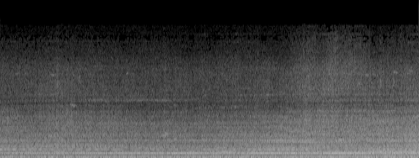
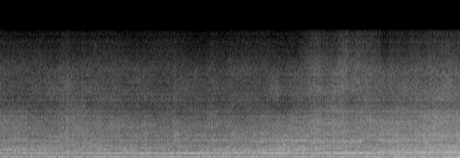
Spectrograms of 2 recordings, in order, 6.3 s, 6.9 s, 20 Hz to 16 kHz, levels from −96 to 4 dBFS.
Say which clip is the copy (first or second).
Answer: second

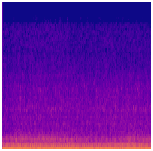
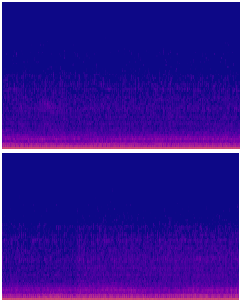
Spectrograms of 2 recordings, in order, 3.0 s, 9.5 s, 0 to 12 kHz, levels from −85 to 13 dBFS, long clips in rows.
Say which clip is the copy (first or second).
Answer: first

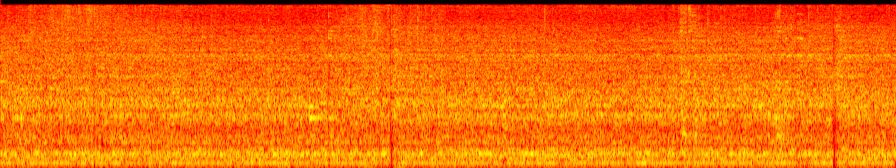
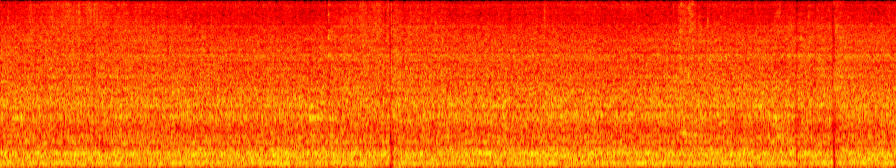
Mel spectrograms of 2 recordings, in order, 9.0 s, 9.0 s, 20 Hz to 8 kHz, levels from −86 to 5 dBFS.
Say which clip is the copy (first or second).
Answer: second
